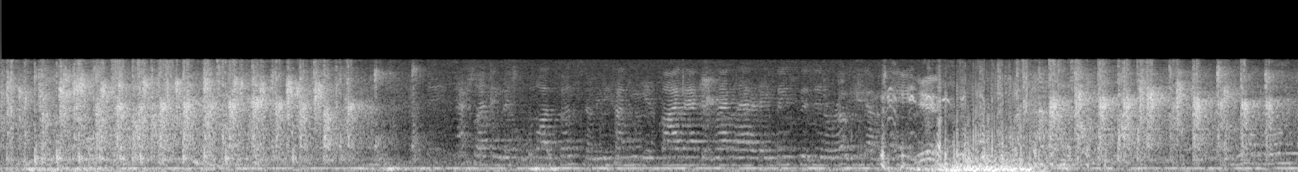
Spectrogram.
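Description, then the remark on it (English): An audience claps steadily in dense, loud applause at the end of a question session, as a moderator calls for a round of applause; it fades as a voice speaks briefly, then swells again into a strong round of clapping. “Round of applause by moderator.”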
